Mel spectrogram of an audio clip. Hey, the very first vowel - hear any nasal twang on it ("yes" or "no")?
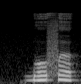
no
